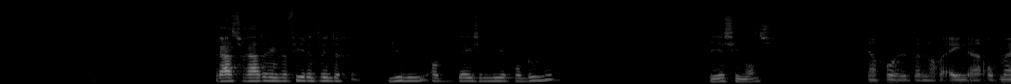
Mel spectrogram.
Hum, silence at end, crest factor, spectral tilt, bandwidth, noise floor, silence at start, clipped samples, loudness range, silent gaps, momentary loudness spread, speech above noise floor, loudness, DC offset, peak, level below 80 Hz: none; 0 s; 26 dB; -5 dB/octave; 15 kHz; -86 dBFS; 2.15 s; under 0.1%; 8 LU; none; 14 LU; 40 dB; -47 LUFS; under 0.1%; -24 dBFS; under -90 dBFS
